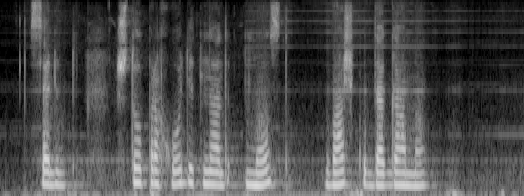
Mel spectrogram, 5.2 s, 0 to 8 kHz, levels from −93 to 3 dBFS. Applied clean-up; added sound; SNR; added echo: neural separator model SepFormer DNS4.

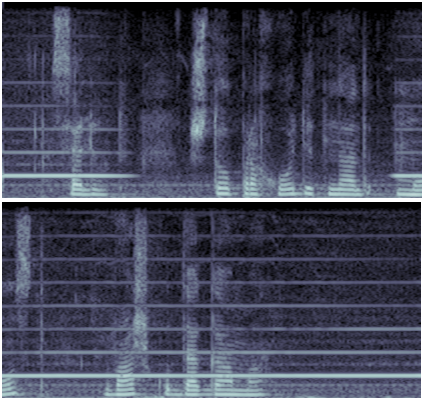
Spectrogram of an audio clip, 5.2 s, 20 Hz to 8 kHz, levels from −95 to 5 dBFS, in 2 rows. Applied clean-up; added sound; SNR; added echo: none; Wind instrument, woodwind instrument; 1 dB; none.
